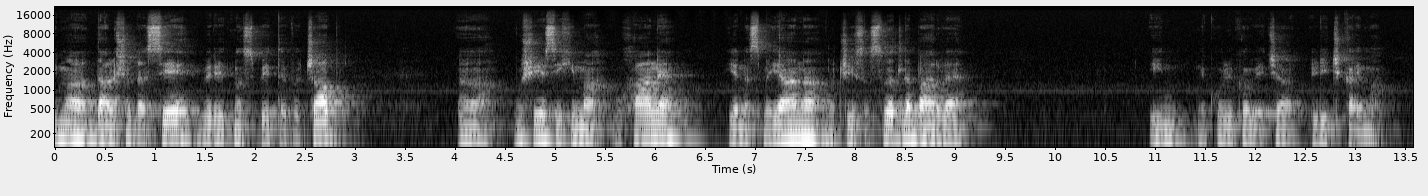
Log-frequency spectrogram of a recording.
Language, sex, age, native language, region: Slovenian, male, 30-49, Slovenian, Central Slovenia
